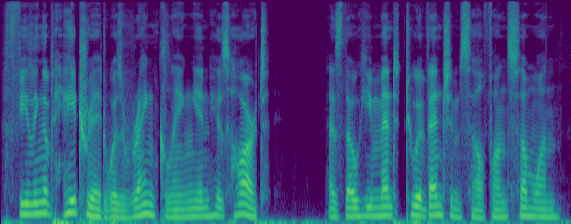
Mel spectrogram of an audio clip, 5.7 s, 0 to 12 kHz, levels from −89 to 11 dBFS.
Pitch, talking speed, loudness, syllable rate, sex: 125 Hz, 200 wpm, -18 LUFS, 5.2 syllables/s, male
